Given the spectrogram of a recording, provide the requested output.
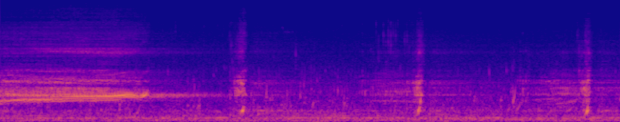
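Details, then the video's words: Whale near Tahiti: a steady whistled tone holds for about two seconds, then brief broadband clicks or pops come every few seconds over a constant underwater hiss. "Nature Sounds Only Whales"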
